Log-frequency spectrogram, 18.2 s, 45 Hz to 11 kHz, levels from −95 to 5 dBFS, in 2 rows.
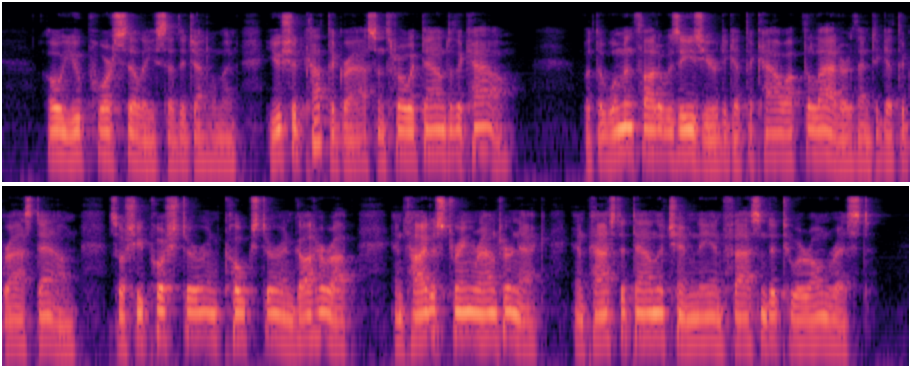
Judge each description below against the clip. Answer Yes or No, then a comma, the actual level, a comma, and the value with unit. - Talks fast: Yes, fast, 230 wpm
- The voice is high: No, low, 100 Hz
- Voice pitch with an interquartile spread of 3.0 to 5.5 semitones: Yes, average, 3.3 semitones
